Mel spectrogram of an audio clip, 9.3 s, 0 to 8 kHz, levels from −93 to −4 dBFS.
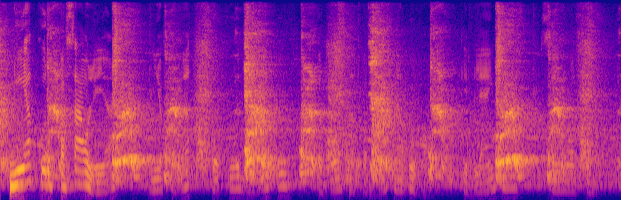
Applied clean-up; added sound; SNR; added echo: none; Cough; -4 dB; none.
